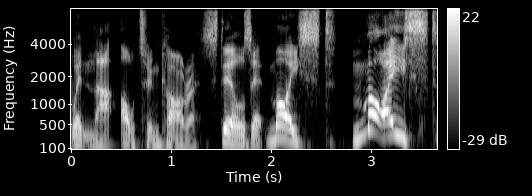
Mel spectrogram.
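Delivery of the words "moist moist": high, full-throated yelling at the top of the lungs. Speaker commenting on a football match, shouting at the top of the voice. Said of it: "I'm just shouting moist at the top of my voice".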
